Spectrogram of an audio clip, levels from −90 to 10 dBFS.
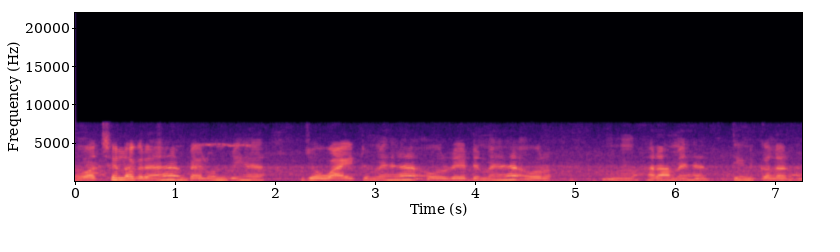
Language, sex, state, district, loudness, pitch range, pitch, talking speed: Hindi, female, Bihar, Patna, -18 LUFS, 200-215 Hz, 205 Hz, 200 wpm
